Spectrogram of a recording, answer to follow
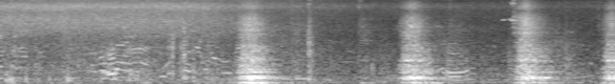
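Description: Steady hiss for about two seconds, then three loud, heavy breaths from a man close to the microphone, roughly one every second and a half.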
